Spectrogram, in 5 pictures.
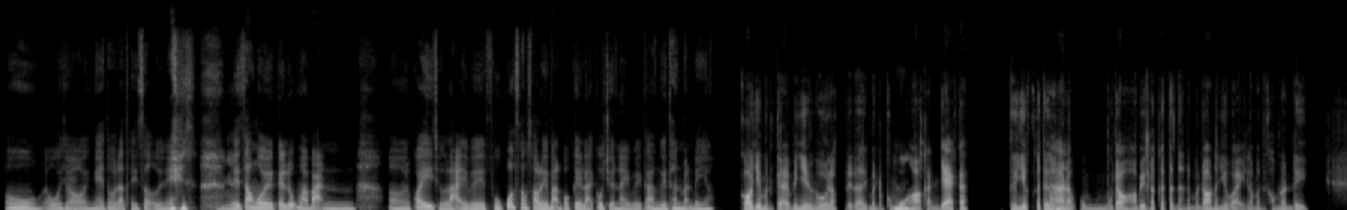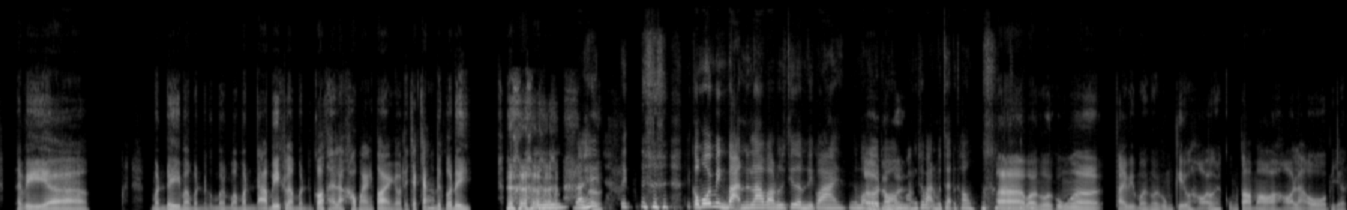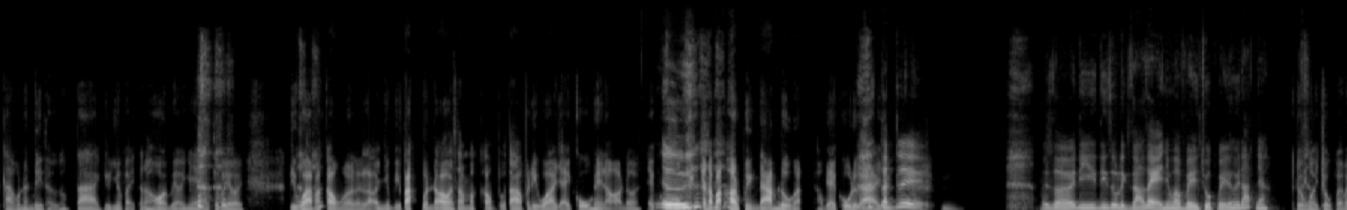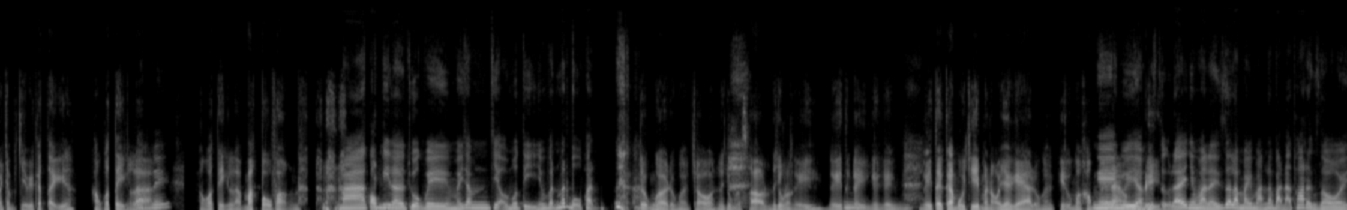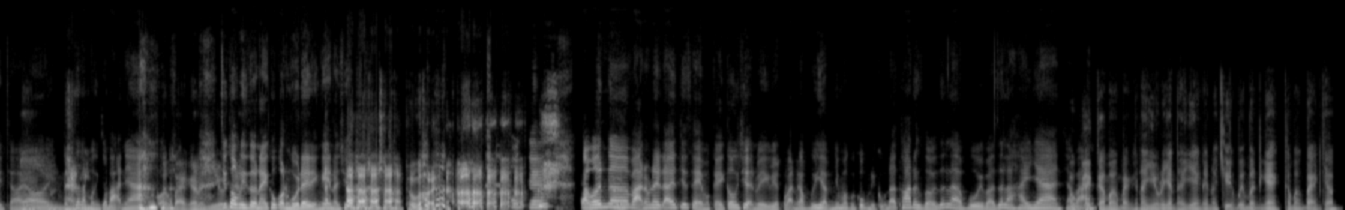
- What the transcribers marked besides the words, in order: laughing while speaking: "nè"; other background noise; tapping; laughing while speaking: "đấy"; laugh; chuckle; laugh; laugh; chuckle; laugh; chuckle; bird; laughing while speaking: "đang ni"; laugh; laugh; laughing while speaking: "Đúng rồi"; laugh
- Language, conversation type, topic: Vietnamese, podcast, Kể về một lần bạn gặp nguy hiểm nhưng may mắn thoát được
